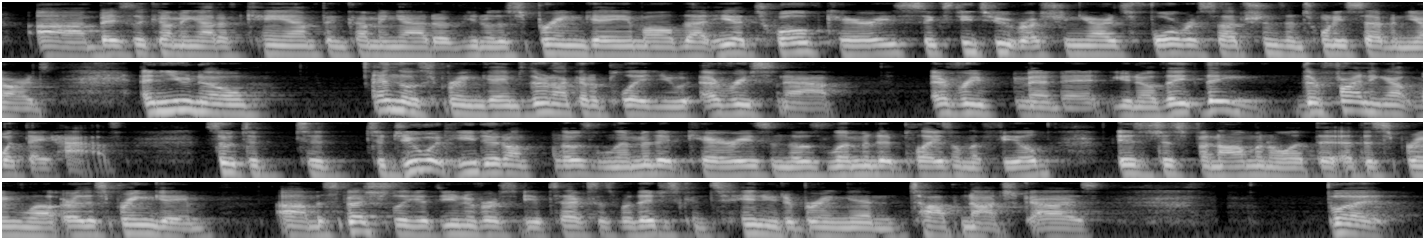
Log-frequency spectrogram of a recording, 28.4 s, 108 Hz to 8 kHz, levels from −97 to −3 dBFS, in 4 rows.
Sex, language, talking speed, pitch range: male, English, 220 wpm, 130-160 Hz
